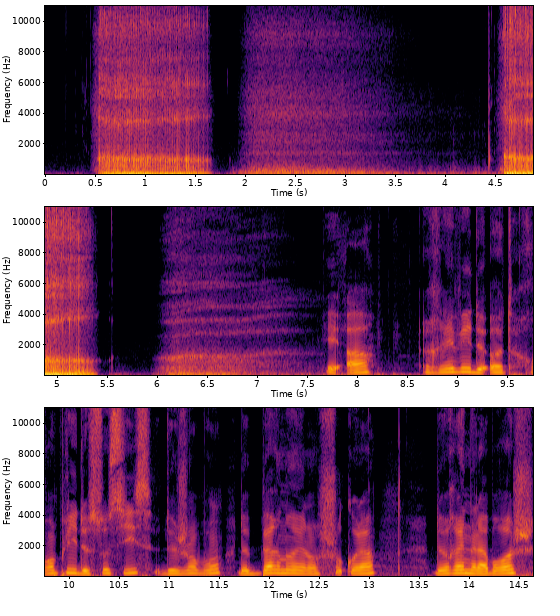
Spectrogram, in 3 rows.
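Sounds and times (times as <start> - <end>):
wolf snoring: 0.5 - 3.7, 4.5 - 5.6
speech: 7.7 - 14.6.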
